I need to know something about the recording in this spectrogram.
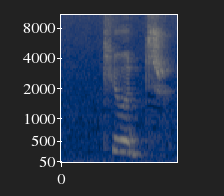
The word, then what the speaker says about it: cdr: So in CDR it to be pronounced is a qt.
